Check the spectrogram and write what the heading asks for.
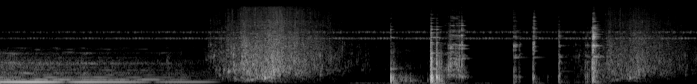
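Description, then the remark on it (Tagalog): After a brief rush of water, dirty drinking glasses clink together several times in a quick, irregular cluster, bright, with a faint high ringing lingering between the knocks. “Dalhin mo nga dito yung mga maruruming baso.”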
